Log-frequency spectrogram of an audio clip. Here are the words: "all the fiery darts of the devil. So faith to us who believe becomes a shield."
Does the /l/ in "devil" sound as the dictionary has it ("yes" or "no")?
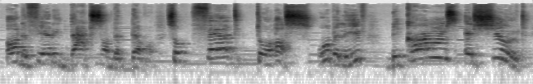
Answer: yes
